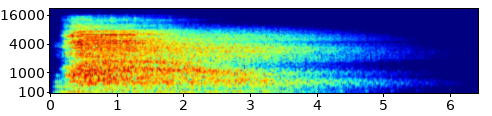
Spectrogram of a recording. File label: Distant Absctract Scream, Monster Sounds; The Decline Of Warriors; Monster Sounds Volume II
